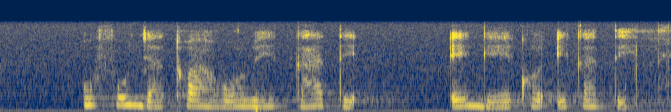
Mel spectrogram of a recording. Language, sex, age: South Ndebele, female, 29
